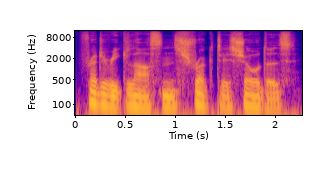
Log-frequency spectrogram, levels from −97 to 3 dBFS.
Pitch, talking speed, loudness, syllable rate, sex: 90 Hz, 130 wpm, -17 LUFS, 4.7 syllables/s, male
